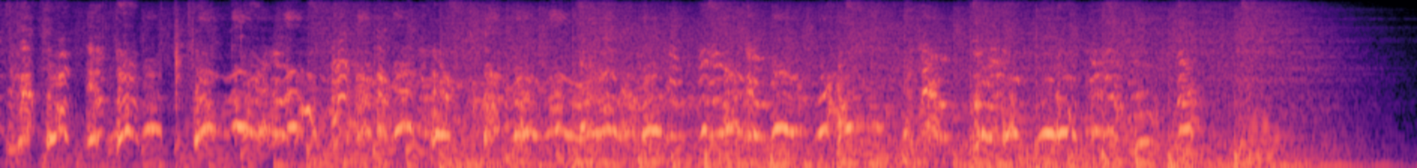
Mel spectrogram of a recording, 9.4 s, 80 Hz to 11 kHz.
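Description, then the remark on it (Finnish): A 10-year-old dachshund, Tessu, makes warbling 'talking' yowls that rise and fall continuously, loud, with overlapping whines and yips from several other dogs she taught to 'talk' vocalizing together throughout. “Opetin Tessu juttelemaan pentuna ja sitten Tessu hoiti, että Tessu opetti 15 muuta juttelemaan.”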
